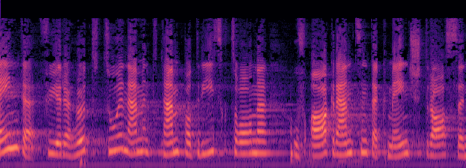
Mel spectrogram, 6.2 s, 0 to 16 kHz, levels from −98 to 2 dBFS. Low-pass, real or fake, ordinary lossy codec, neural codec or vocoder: 14.4 kHz; real; MP3, 48 kbps; none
